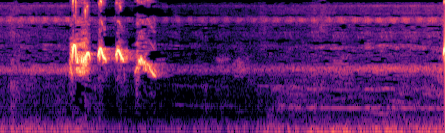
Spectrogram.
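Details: Young wild red-whiskered bulbul still learning its song gives a phrase of four clear whistled notes ending in a downward slur. A low rumble and a steady high tone follow, and a new note starts at the very end.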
